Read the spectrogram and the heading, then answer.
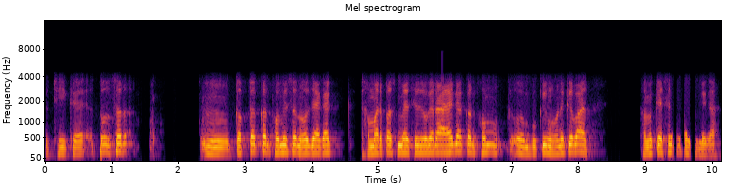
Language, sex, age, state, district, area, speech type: Hindi, male, 30-45, Uttar Pradesh, Ghazipur, rural, conversation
